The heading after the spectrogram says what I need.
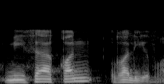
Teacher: ننبه إلى إظهار التنوين عند الغين، ميثاقا غليظا، لا نقول ميثاقا غليظا، كثير جدا من الناس يفعل ذلك وليس صحيحا في روايتنا.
